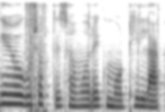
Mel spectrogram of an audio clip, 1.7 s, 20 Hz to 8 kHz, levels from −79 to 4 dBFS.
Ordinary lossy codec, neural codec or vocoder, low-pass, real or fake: none; none; 7.2 kHz; real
